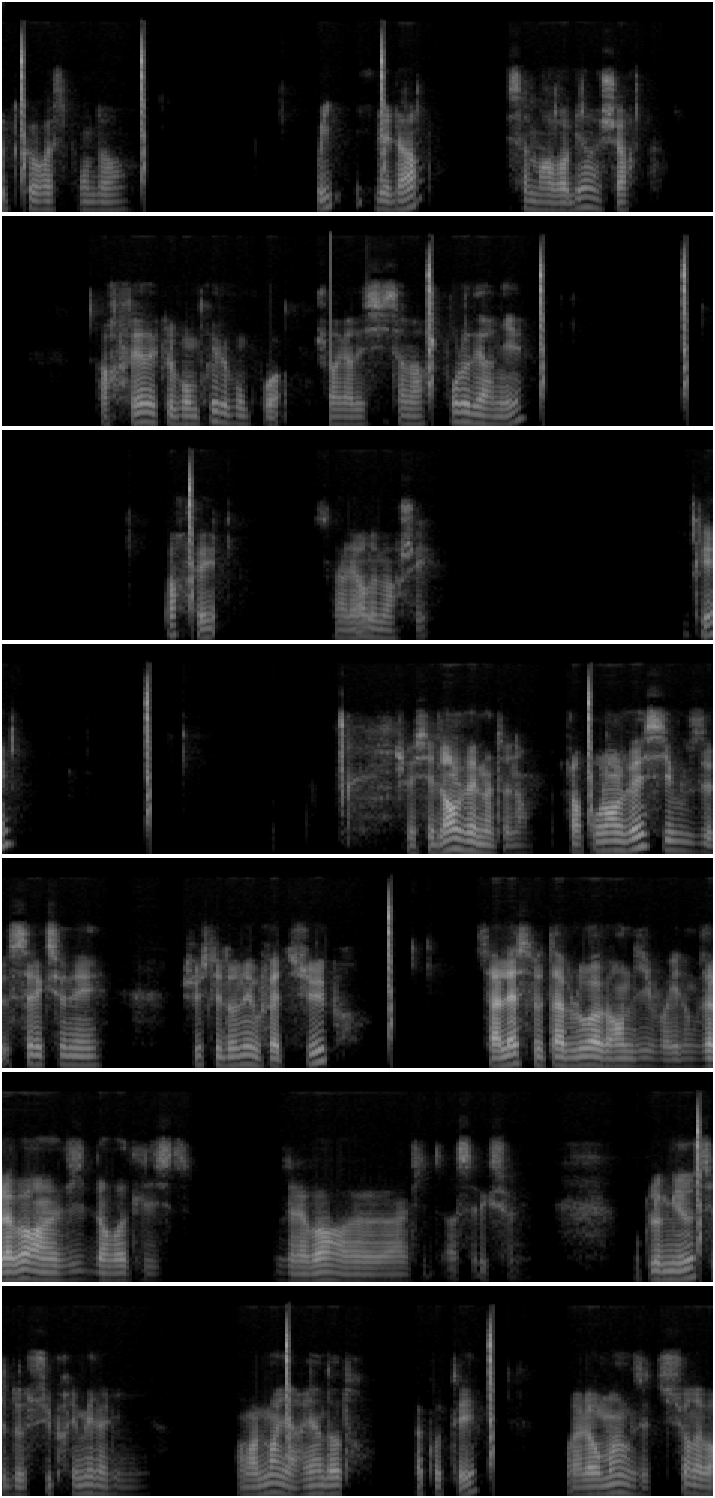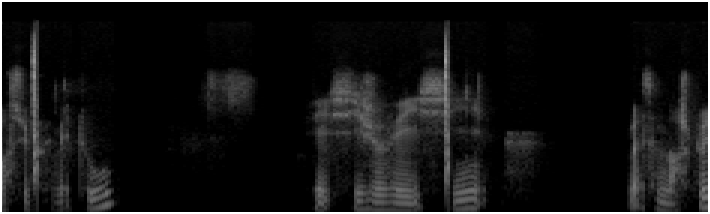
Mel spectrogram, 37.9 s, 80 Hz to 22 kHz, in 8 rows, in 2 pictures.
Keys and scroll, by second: 14.4 Delete, 20.6 Delete.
